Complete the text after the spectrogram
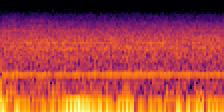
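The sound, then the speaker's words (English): A steady, faint hiss of static runs unbroken through the whole stretch, with a thin constant hum beneath it and no voices or other sounds. “And do you hear static? Are we getting static? A little bit, yeah, maybe.”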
